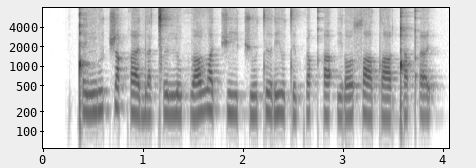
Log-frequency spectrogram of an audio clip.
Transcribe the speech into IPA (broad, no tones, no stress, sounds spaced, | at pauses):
ǃ e ŋ u t͡ʃ ɛ q e d a ǀ ɯ n o xʷ a u̯ ðˤ i t͡ʃ i t͡ʃ u t ɯ ɾ i u̯ t e kʷ ɛ qʰ ɤ ʔ i ɾ u sˤ o tˤ e u̯ ǃ ɛ qʼ i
